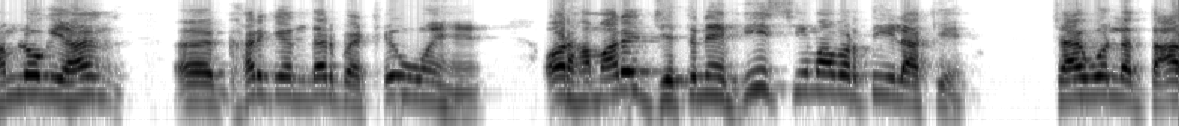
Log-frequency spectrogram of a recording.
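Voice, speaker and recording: Over a quiet background, a man with a high pitch speaks at a fairly slow pace, showing ordinary pitch variation and big swings in loudness. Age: 70s. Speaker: political commentator. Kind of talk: political discussion. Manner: animated. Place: home room. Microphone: earbuds.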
